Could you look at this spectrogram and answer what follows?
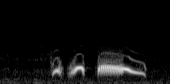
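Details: Spotted dove used to train decoy birds: a single phrase of two brief upslurred coos and a drawn-out falling coo, with a near-silent background.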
